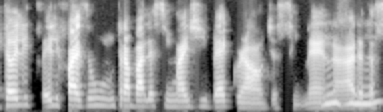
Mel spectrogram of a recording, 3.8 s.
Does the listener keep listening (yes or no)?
yes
